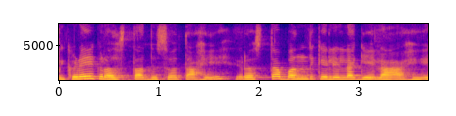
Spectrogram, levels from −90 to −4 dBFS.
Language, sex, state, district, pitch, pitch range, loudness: Marathi, female, Maharashtra, Solapur, 255 Hz, 240-275 Hz, -17 LUFS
